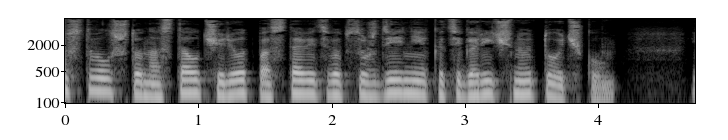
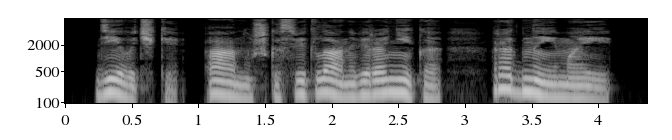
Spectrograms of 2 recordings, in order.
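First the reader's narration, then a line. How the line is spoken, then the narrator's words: Anguished sigh. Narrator (Russian): Таня мучительно вздохнула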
